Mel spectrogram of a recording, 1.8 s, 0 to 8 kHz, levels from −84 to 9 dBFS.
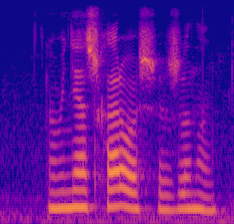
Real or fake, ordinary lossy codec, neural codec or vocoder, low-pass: real; none; none; 7.2 kHz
